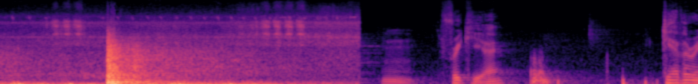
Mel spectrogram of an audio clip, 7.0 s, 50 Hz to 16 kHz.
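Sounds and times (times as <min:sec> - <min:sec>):
cannon boom: 0:00.0 - 0:03.0
speech: 0:04.5 - 0:05.7, 0:06.6 - 0:06.9.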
